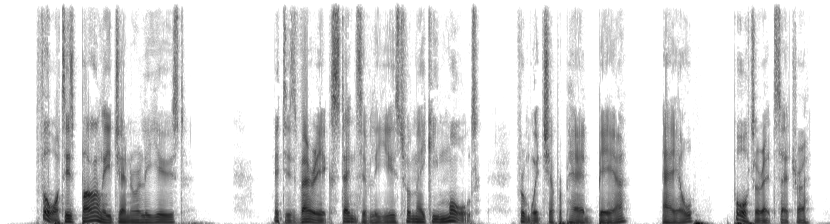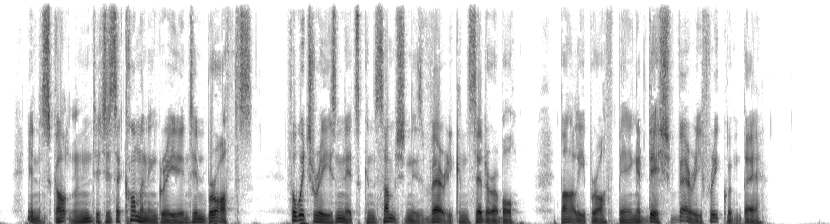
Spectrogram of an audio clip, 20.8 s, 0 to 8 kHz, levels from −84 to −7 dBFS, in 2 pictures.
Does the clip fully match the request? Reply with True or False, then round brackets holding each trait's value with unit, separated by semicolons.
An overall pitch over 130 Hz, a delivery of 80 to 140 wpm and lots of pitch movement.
False (80 Hz; 135 wpm; 5.9 semitones)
